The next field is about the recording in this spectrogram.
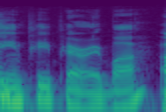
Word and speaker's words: BNP Paribas: BNP Paribas.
